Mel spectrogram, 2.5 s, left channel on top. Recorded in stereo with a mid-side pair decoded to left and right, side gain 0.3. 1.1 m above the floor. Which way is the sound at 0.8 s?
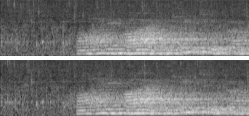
55° right.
